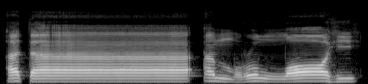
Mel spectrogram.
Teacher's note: Okay, just in Allah's name. Ata, you've got the ta with a small, not a baby mud, but a mummy mud. So it's a 3-second mud.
